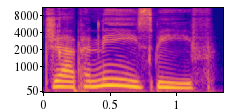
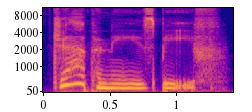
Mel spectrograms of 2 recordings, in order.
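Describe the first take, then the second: First: Japanese is stressed on its last syllable. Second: Japanese is stressed on its first syllable. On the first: The speaker calls it wrong. "We don't say" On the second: The speaker calls it right. "The stress moves away to the first syllable in Japanese"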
